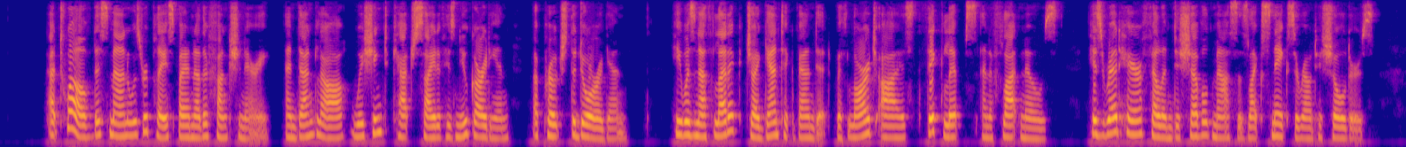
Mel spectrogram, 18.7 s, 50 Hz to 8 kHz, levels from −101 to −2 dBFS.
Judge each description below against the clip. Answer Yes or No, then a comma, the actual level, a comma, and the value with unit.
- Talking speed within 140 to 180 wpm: Yes, average, 160 wpm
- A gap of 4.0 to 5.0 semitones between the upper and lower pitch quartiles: No, average, 3.3 semitones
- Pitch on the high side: Yes, high, 195 Hz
